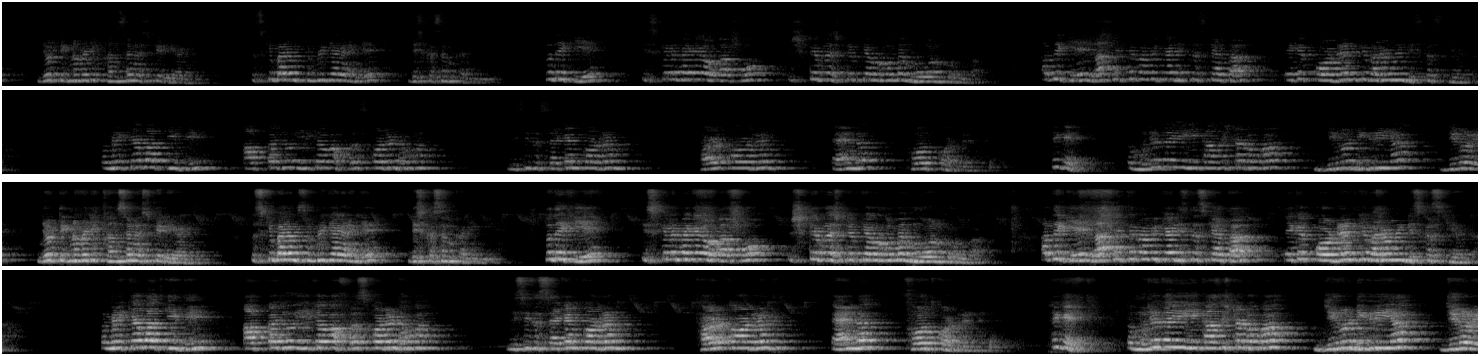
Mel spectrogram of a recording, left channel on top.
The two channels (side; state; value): left; quieter; 12.7 dB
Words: जो ट्रिग्नोमेट्रिक फंक्शन है उसके रिगार्डिंग, उसके बारे में सिंपली क्या करेंगे, डिस्कशन करेंगे। तो देखिए इसके लिए मैं क्या करूँगा, आपको स्टेप बाय स्टेप क्या करूँगा, मैं मूव ऑन करूँगा। अब देखिए लास्ट लेक्चर में हमने क्या डिस्कस किया था, एक क्वाड्रेंट के बारे में हमने डिस्कस किया था। तो मैंने क्या बात की थी, आपका जो ये क्या होगा, फर्स्ट क्वाड्रेंट होगा, this is the second quadrant, third quadrant and fourth quadrant. ठीक है, तो मुझे बताइए ये कहां से स्टार्ट होगा, 0 डिग्री या 0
